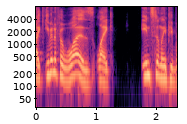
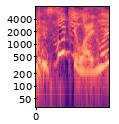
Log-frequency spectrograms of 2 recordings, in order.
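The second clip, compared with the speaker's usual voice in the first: incredulous; 13 semitones higher, slower than usual. Real, not acted. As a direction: shout it in disbelief. Incredulous shout.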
